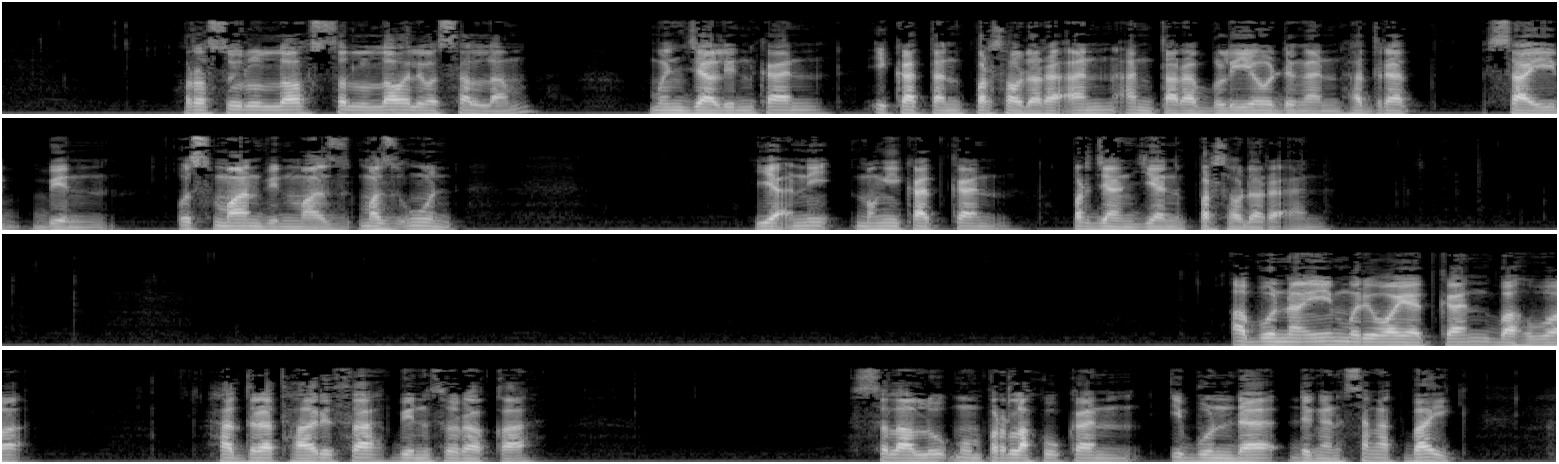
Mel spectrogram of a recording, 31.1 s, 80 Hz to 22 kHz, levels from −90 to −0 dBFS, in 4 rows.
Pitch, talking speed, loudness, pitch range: 120 Hz, 65 wpm, -23 LUFS, 115-120 Hz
